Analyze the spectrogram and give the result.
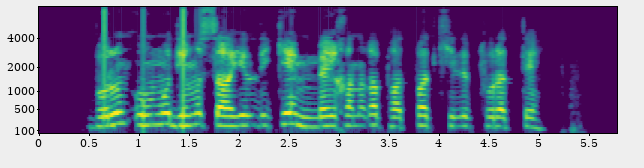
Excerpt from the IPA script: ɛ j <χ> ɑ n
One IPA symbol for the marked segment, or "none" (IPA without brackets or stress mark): χ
